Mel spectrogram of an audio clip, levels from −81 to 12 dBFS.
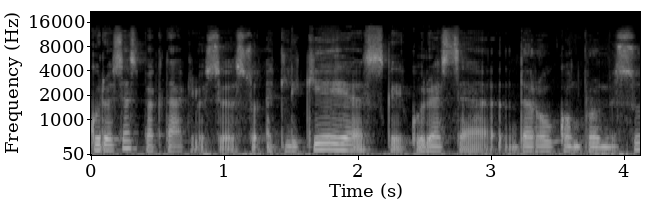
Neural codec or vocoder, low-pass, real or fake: vocoder, 44.1 kHz, 128 mel bands every 512 samples, BigVGAN v2; 14.4 kHz; fake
